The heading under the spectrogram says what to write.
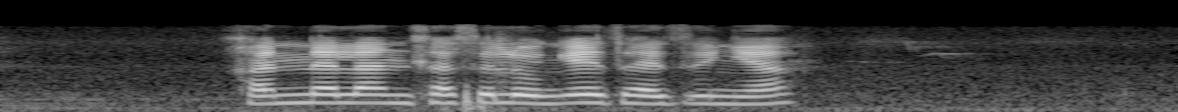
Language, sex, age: Southern Sotho, female, 20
